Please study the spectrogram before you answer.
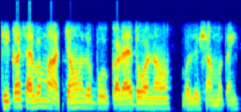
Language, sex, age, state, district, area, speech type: Sindhi, male, 18-30, Maharashtra, Thane, urban, conversation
